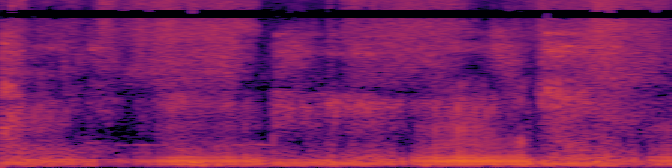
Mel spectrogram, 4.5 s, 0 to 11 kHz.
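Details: Eric, an 11-year-old semi long-haired domestic tabby cat in the UK, purrs while being stroked and wanting attention; a low, rumbling purr rises and falls in steady waves with each breath, close to the microphone.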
